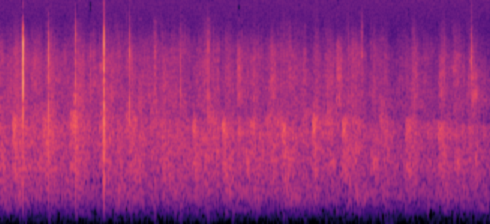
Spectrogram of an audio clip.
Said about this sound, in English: Can we just give a round of applause to all our volunteers?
